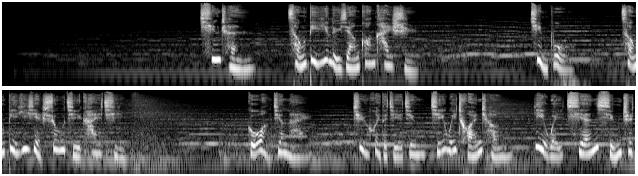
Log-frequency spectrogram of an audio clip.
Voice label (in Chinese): 宣传片 城市 大气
